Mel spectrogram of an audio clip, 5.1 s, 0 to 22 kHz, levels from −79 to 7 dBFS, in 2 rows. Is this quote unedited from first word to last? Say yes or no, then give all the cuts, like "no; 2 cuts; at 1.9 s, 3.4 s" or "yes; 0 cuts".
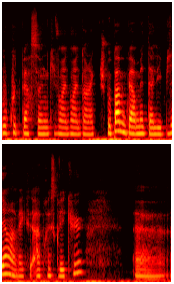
no; 3 cuts; at 1.0 s, 1.4 s, 3.4 s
